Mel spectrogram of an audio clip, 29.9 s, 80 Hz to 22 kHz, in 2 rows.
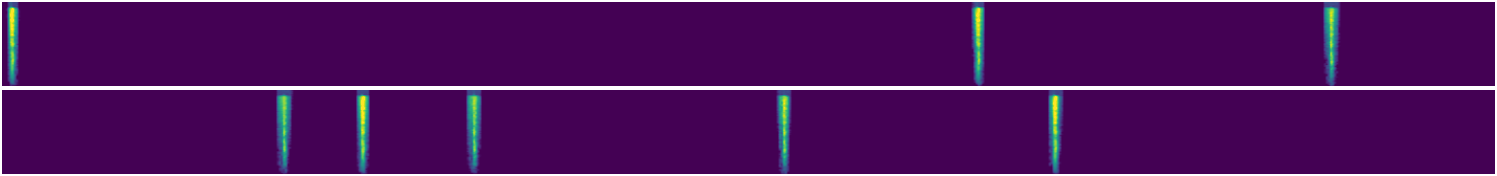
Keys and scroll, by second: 2.0 6, 2.8 0, 3.2 Return, 5.0 F4, 6.5 ctrl+c, 7.5 ctrl+v, 10.8 1, 11.7 Return, 14.4 1, 15.1 2, 15.9 Return, 27.1 7, 27.7 5, 28.4 Return.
